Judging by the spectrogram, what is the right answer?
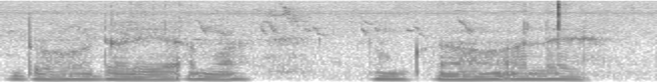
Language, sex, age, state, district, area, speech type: Santali, male, 30-45, Jharkhand, Pakur, rural, spontaneous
